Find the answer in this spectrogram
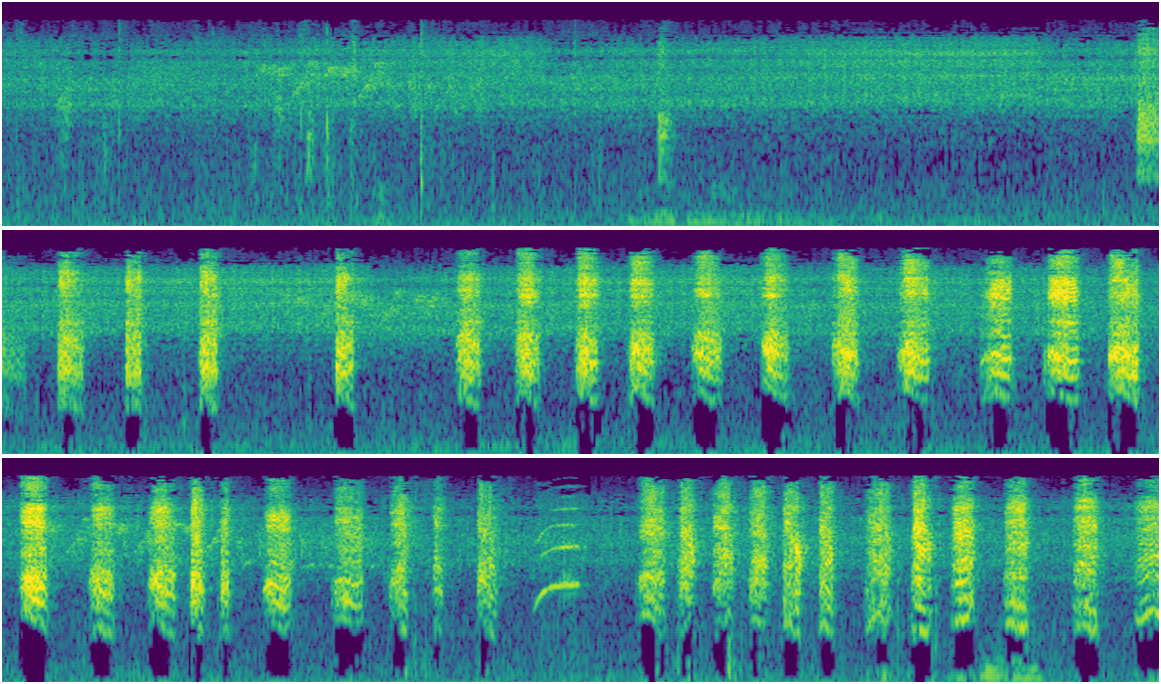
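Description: A steady high insect drone, then from about eight seconds in a trapped bird gives loud, harsh distress squawks, about two to three a second, while it is handled at the trap.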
